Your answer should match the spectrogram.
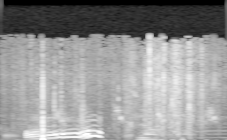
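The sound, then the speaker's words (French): Chickens cluck as one is picked up by the wings: one loud, drawn-out squawking cluck with a sharp thump near its start, followed by a few softer, shorter clucks. “Les poules, elles aiment bien quand, quand on fait.”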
